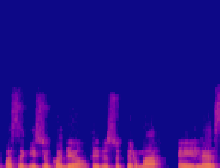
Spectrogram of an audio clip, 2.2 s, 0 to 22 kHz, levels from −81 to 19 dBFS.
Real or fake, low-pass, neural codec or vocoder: real; 10.8 kHz; none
